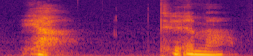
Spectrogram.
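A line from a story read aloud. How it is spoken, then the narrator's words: Murmuring. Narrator (German): murmelte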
